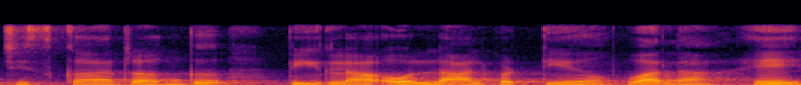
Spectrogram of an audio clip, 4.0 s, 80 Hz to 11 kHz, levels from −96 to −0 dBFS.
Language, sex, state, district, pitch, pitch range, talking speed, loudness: Hindi, female, Bihar, Sitamarhi, 190 Hz, 180-210 Hz, 120 wpm, -25 LUFS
